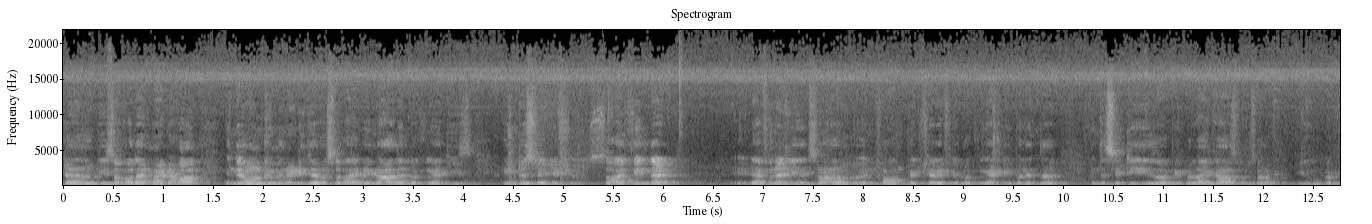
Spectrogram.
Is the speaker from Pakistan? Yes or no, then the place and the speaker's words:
yes; Pakistan; how we view ourselves as Pakistani citizens, and the notion of peace or interaction with Indians and all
